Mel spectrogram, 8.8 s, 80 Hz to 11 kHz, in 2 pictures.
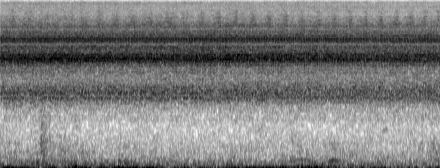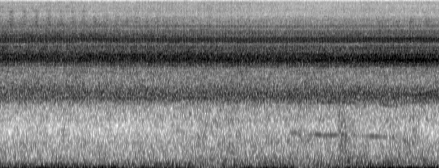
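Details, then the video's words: Insect ambience from Sakon Nakhon, Thailand woodland, cicadas recorded with a GoPro Hero 9: a constant, layered high whine holding steady the whole time over a faint low hum. "Relaxing Sounds in Nature – Cicadas Sound"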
